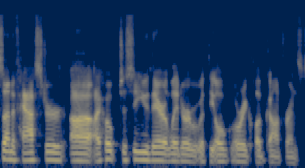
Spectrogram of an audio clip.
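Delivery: ordinary delivery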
